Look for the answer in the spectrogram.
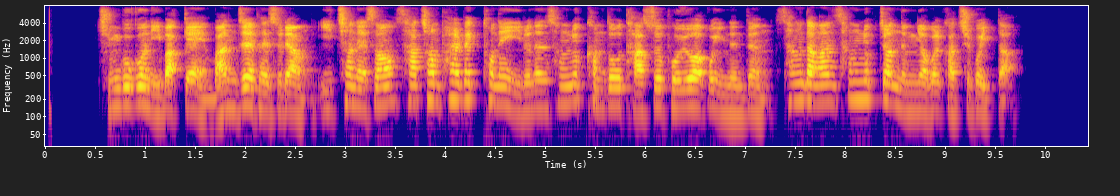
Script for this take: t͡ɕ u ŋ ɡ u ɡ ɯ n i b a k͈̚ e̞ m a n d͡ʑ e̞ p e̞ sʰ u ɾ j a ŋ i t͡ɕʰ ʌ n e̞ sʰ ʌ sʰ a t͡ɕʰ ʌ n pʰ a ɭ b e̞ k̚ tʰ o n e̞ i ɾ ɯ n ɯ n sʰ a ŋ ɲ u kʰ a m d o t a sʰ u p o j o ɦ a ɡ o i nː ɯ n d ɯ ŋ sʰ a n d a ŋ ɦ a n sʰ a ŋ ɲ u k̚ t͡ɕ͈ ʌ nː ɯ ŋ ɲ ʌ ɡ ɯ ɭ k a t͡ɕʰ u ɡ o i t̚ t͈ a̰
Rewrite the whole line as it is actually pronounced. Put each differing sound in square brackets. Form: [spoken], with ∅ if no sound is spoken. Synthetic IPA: t͡ɕ u ŋ ɡ u ɡ ɯ n i b a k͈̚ e̞ m a n d͡ʑ e̞ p e̞ sʰ u ɾ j a ŋ i t͡ɕʰ ʌ n e̞ sʰ ʌ sʰ a t͡ɕʰ ʌ n pʰ a ɭ b e̞ k̚ tʰ o n e̞ i ɾ ɯ n ɯ n sʰ a ŋ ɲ u kʰ a m d o t a sʰ u p o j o ɦ a ɡ o i nː ɯ n d ɯ ŋ sʰ a [ŋ] d a ŋ ɦ a n sʰ a ŋ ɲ u k̚ t͡ɕ͈ ʌ nː ɯ ŋ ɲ ʌ ɡ ɯ ɭ k a t͡ɕʰ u ɡ o i t̚ t͈ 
